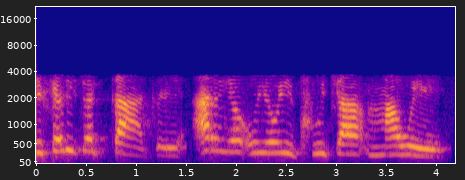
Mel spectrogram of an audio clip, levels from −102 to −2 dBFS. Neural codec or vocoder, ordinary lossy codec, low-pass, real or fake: vocoder, 44.1 kHz, 128 mel bands, Pupu-Vocoder; none; 3.6 kHz; fake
